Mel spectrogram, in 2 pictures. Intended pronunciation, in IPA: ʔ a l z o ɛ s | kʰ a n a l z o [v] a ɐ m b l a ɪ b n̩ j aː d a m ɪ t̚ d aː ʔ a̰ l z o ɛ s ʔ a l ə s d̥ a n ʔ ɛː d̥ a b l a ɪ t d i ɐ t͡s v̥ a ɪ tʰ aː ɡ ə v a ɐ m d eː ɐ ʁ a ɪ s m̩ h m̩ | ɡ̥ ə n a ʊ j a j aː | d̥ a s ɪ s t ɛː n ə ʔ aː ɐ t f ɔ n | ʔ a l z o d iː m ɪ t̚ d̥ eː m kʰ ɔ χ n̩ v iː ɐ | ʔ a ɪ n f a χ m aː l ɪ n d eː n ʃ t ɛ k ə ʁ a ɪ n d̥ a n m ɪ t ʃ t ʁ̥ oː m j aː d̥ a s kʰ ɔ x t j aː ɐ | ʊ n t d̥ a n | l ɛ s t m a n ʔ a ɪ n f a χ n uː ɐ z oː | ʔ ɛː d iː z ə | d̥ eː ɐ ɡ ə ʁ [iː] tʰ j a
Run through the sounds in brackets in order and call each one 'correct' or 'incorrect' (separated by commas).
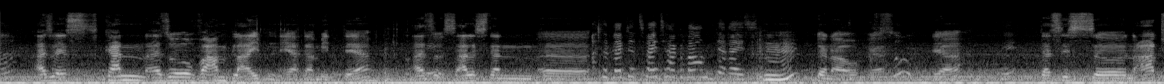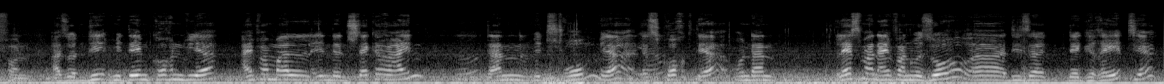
correct, incorrect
